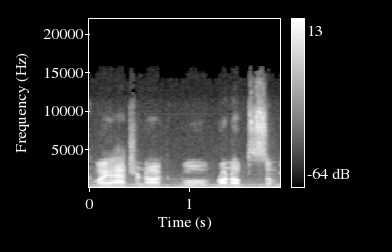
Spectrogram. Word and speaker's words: Atronach: There isn't another R, so I don't know why I say that. I always say astronach, which I don't know.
